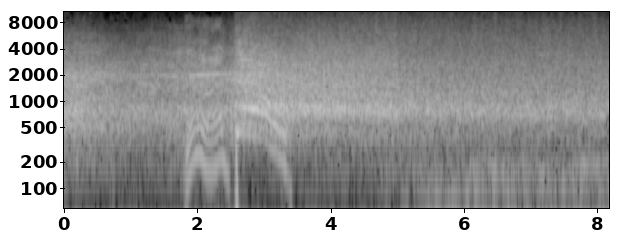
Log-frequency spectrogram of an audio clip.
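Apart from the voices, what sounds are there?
stadium crowd cheering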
